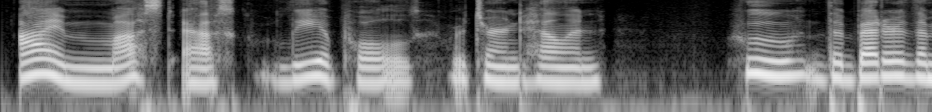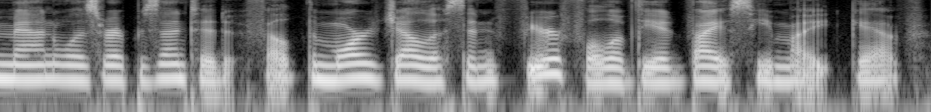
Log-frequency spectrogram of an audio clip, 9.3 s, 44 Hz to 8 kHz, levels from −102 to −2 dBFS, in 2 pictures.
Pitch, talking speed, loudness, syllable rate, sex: 195 Hz, 160 wpm, -19 LUFS, 4.5 syllables/s, female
